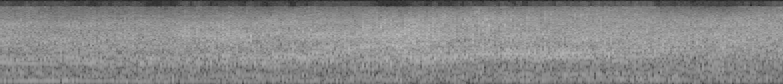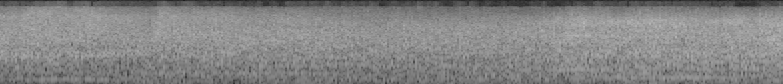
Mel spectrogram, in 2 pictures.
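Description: Race car engines in the iRacing simulator at Imola, a steady loud broadband roar of several cars blending together, pitch wavering slightly as they run down the straight, with no talking.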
